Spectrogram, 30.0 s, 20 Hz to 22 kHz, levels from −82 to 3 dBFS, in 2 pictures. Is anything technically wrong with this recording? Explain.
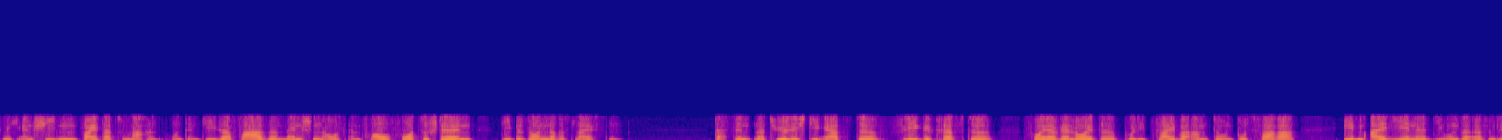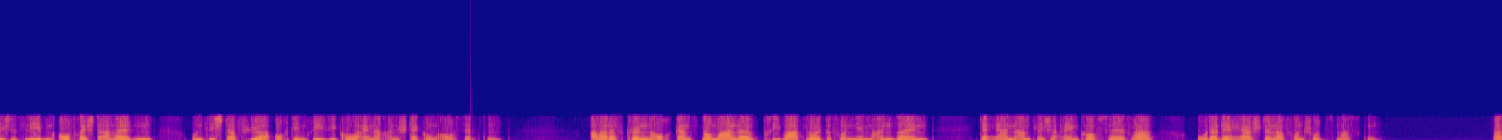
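Yes. Two faults are present.

Throughout the clip the speech carries heavy G.726 ADPCM damage. Each sample is coded as a few bits of difference from an adaptive prediction, and the coarseness here fits the 16 kbit/s mode, where every sample gets only two bits. The result is a harsh, rasping hiss that rises and falls with the speech level. A spectrogram would show a hard ceiling at about 3.9 kHz and a grainy noise floor that thickens under loud syllables.

Two blocks of digital silence interrupt the audio, one at 5.15 s lasting about 18 ms and one at 19.73 s lasting about 15 ms. In each, a run of samples was replaced by zeros, which fits an output buffer that was not filled in time. The signal drops to silence and returns with no fade, so each is heard as a short tick or hole. On a waveform each appears as a flat line with abrupt edges, and on a spectrogram as a blank vertical stripe.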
